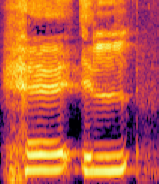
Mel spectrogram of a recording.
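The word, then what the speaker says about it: Heylel: 유대말로 제가 지난번에 드렸지만 헤일 H-E-Y 또는 H-E-Y H-Y-L 헤일 그 다음에 L-E-L H-E-Y-L 헤일 Y를 I 발음하면 돼요.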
